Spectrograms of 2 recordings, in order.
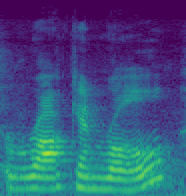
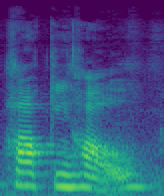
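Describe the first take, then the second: First: The R is said as an English R. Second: The R is said like an H sound. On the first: "we would pronounce this obviously as rock and roll" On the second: "in Brazilian Portuguese, they would pronounce as rock and roll"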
